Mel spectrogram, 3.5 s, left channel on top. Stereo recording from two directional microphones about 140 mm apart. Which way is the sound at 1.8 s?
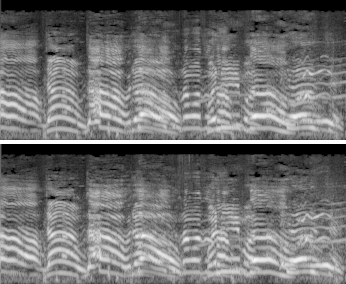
55° left (ahead or behind).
